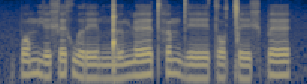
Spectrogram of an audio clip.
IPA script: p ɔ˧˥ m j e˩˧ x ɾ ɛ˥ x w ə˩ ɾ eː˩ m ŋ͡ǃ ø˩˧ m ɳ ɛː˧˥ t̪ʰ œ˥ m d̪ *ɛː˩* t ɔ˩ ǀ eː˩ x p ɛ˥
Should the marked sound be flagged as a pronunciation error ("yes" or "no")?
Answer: yes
